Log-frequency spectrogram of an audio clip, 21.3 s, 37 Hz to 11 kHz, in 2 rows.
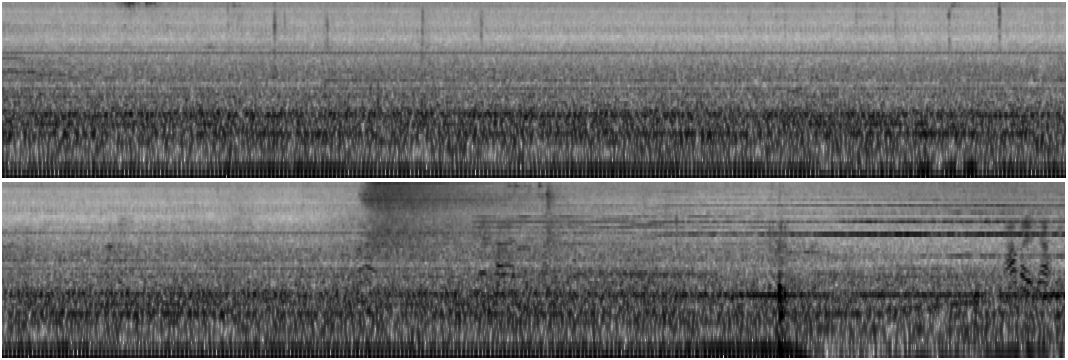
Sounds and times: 0.0s the train is arriving 21.2s

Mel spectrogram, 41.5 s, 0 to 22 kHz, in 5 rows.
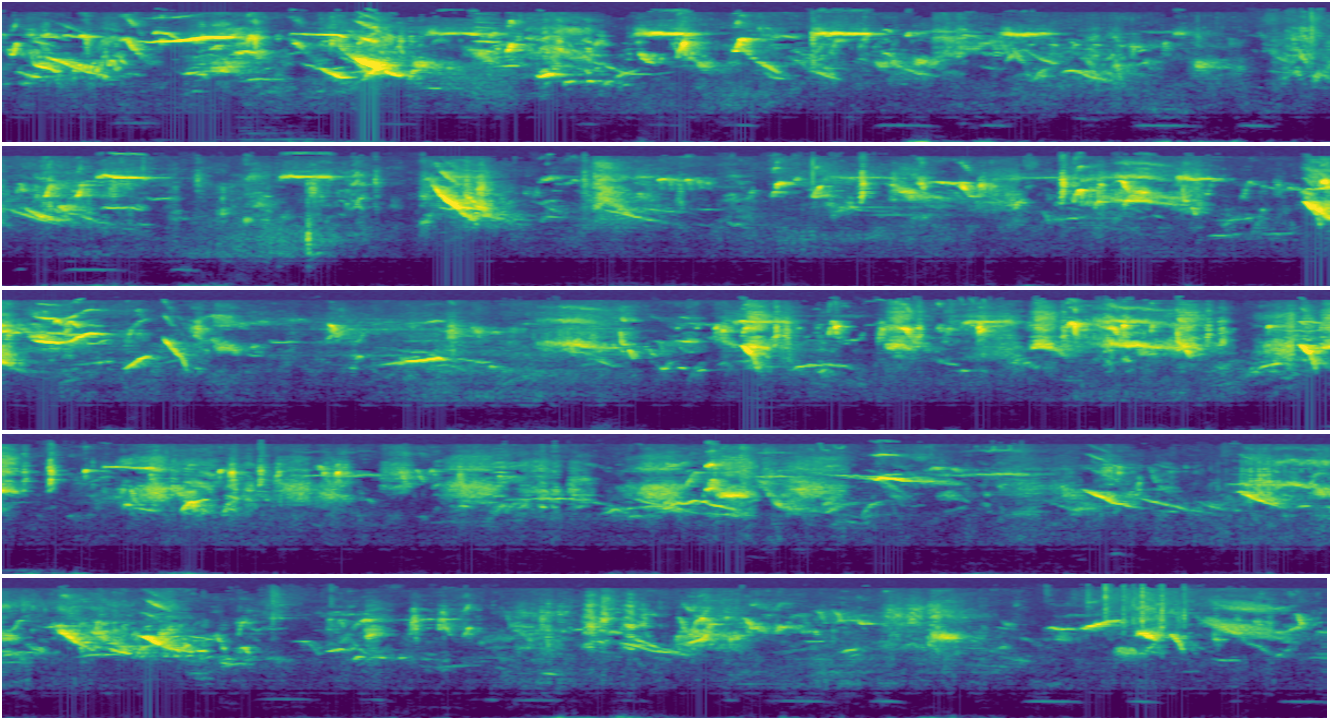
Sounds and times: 0.0s Birds on trees 41.4s

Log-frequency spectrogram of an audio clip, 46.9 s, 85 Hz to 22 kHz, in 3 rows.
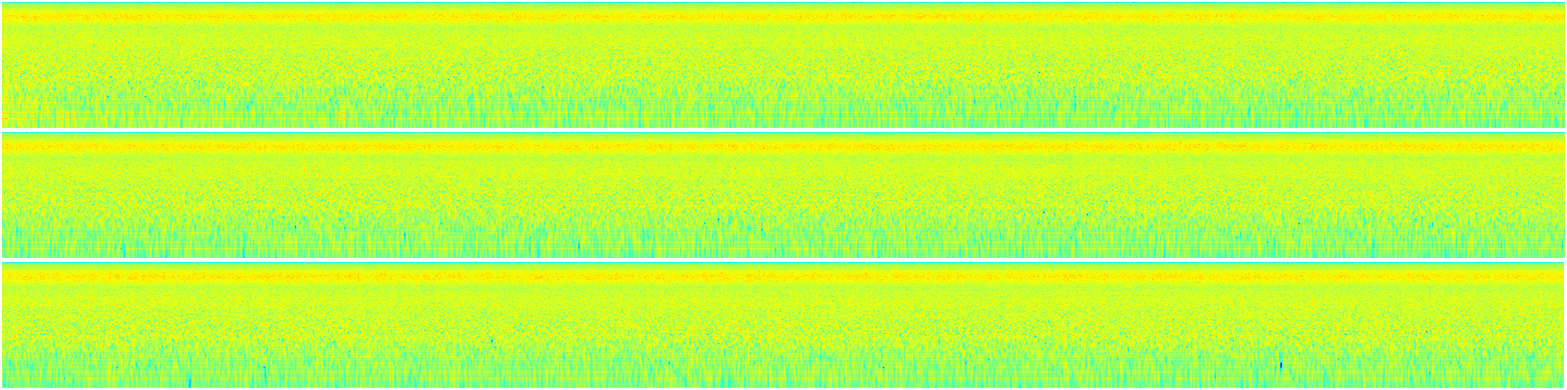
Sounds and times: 0.0s traffic sound 3.6s

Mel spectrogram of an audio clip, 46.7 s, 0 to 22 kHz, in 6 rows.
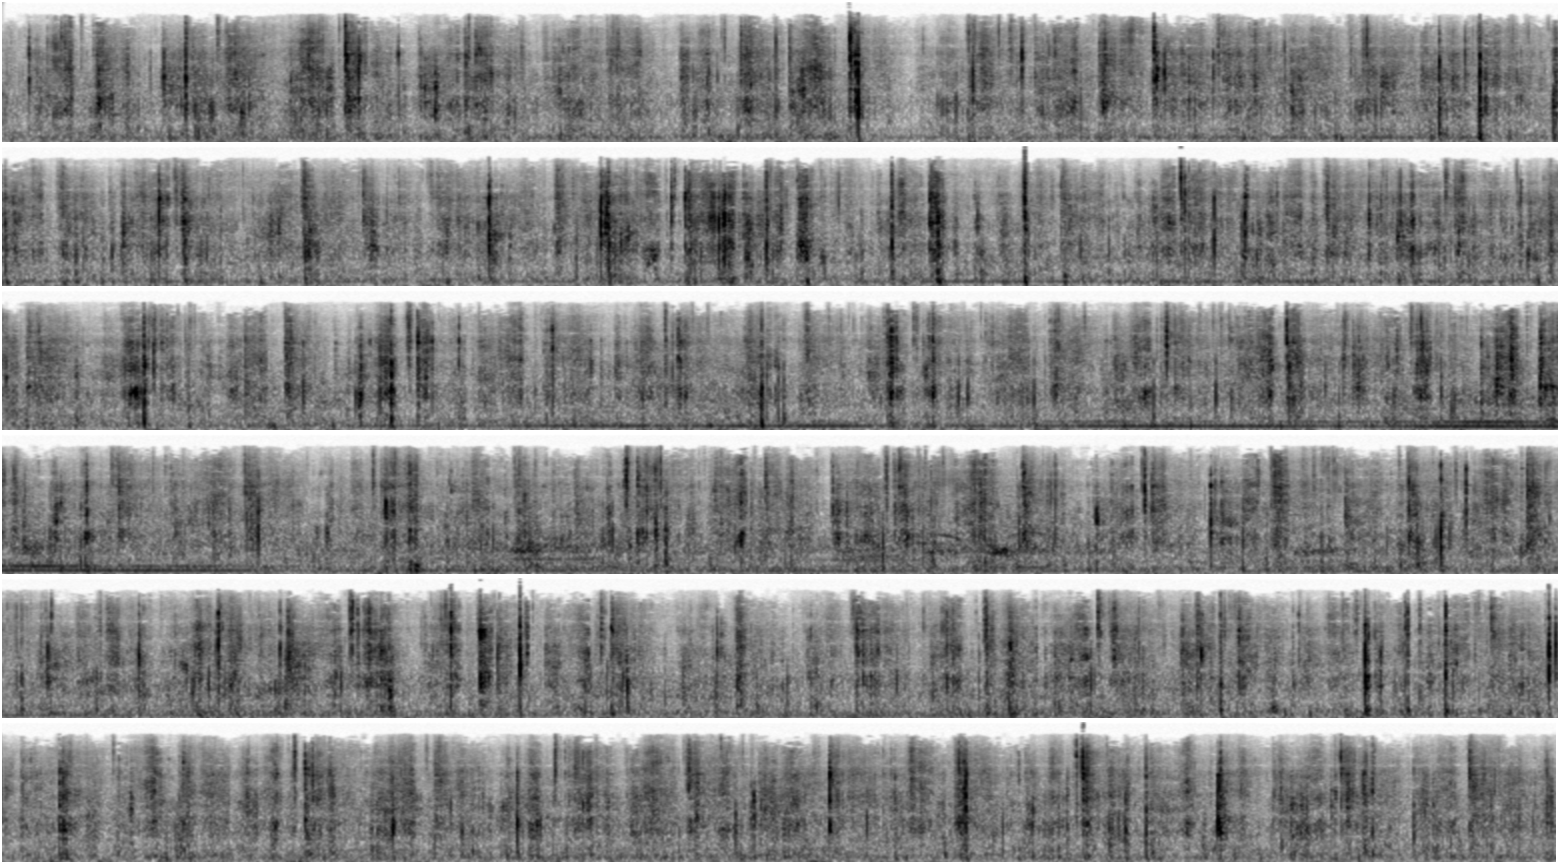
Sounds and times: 0.0s Mule Hoofs 46.6s

